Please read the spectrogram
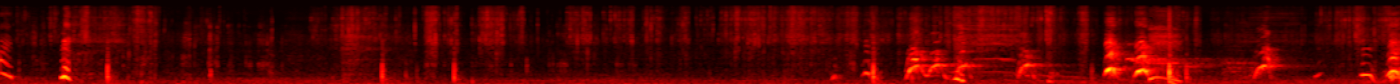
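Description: Mini goldendoodle puppies barking and yipping in play, a cluster of short calls rising and falling in pitch in the second half, after several seconds of only faint clicks and rustles.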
